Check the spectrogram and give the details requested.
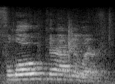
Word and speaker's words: Flowcabulary: Anybody familiar with flowcabulary? I did not mispronounce that. That's how it's pronounced.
